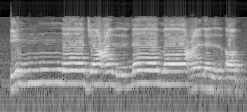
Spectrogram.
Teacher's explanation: mad asli, iaitu alif, dibaca dengan 2 harakat panjang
